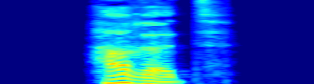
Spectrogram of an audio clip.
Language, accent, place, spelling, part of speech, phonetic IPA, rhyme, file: German, Germany, Berlin, harret, verb, [ˈhaʁət], -aʁət, De-harret.ogg
- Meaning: second-person plural subjunctive I of harren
